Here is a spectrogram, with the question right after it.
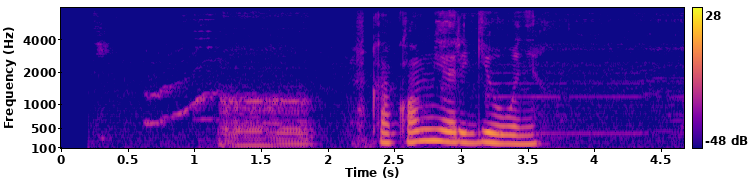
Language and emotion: Russian, neutral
